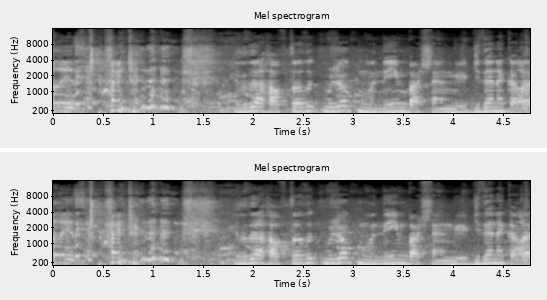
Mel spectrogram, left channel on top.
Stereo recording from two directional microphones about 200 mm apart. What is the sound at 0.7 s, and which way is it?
Speech, 20° left (ahead or behind).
